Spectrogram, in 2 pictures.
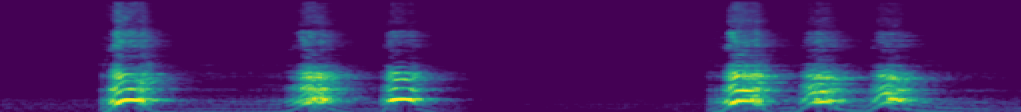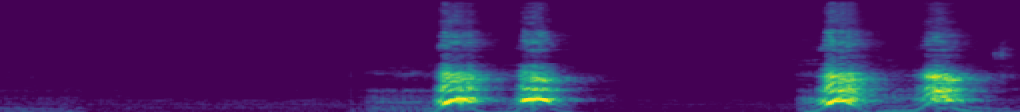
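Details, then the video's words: Domestic dog barking at a microwave heating soup, short clusters of two or three sharp barks separated by silent gaps; the owner then soothingly tells it to hush because it is only a microwave. "Dog barking at microwave"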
